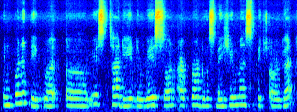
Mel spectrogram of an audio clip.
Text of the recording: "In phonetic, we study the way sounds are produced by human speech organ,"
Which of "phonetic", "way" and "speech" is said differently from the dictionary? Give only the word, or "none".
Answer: phonetic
